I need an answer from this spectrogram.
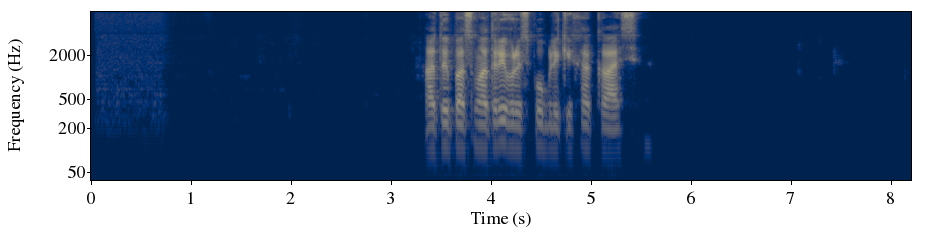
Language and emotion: Russian, neutral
